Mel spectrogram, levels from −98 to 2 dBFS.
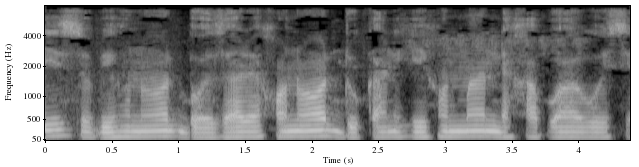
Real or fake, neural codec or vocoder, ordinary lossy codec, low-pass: real; none; MP3, 32 kbps; 7.2 kHz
